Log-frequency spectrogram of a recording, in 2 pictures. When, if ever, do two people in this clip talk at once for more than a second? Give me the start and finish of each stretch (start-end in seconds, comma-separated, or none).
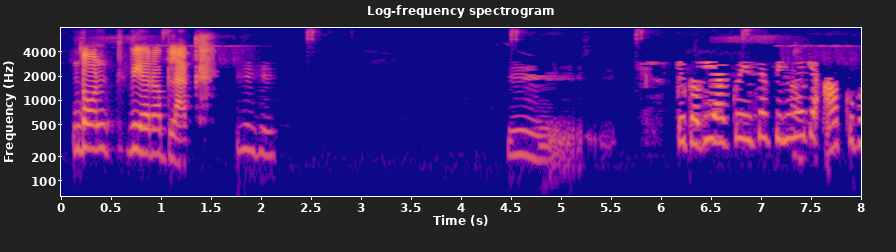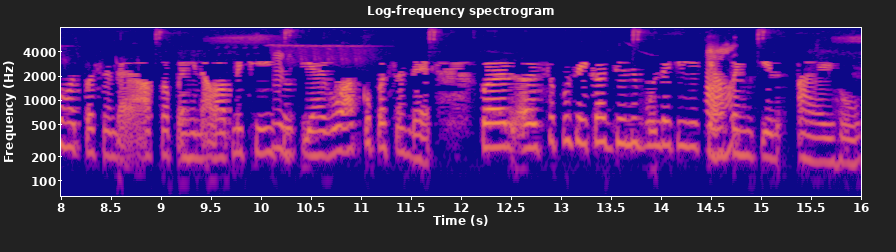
none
